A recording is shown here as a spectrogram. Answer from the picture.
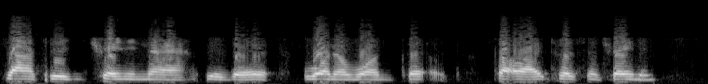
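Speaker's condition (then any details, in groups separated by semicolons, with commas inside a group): Cerebral palsy; diagnosed at birth, delayed developmental milestones, walked with walking frame, predicted lifelong electric wheelchair, prone to rounded shoulders; back muscle training straightened posture and brought shoulders back; predicted never to talk, parents paid for speech therapy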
